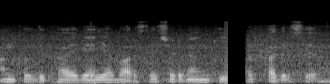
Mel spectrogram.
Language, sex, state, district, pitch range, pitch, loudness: Hindi, male, Haryana, Charkhi Dadri, 105-110 Hz, 105 Hz, -20 LUFS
